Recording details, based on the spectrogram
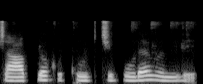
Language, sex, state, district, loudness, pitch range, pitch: Telugu, female, Telangana, Hyderabad, -17 LUFS, 170-185 Hz, 175 Hz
